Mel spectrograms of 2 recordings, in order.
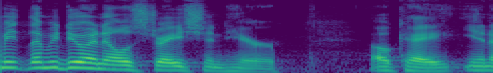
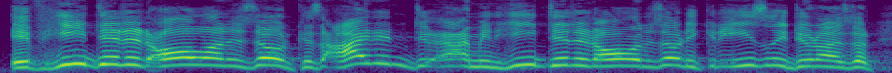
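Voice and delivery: normal talking voice

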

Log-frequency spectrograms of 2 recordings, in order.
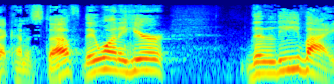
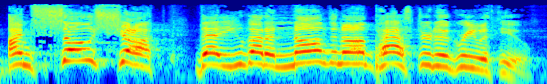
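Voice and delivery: higher, louder mock amazement; sarcastic shock; 9 semitones higher, 3 dB louder than usual. Preacher sarcastically answers the boasting churchgoer, mock amazed. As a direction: pile on the sarcasm.

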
